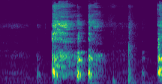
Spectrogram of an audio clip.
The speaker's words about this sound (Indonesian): Batuk mulu lu.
